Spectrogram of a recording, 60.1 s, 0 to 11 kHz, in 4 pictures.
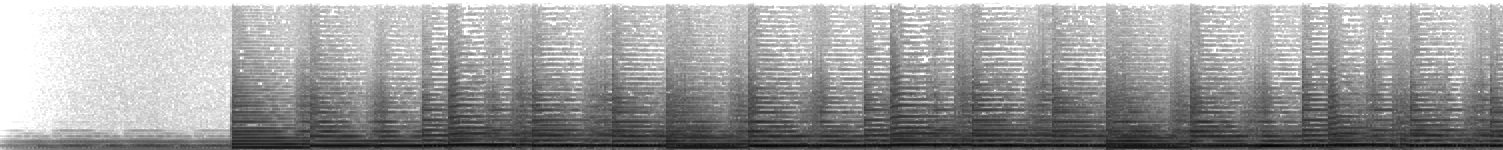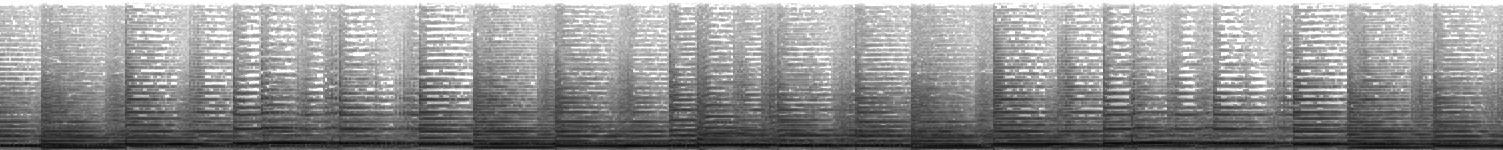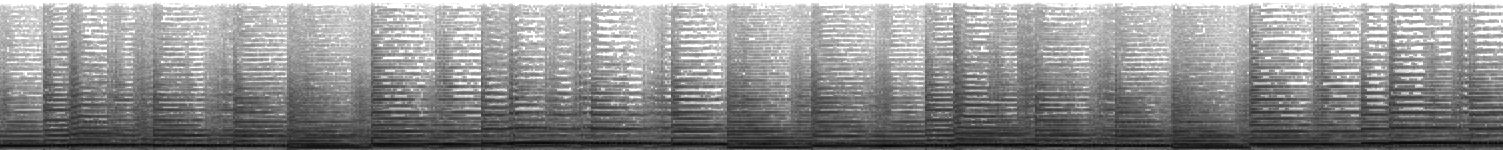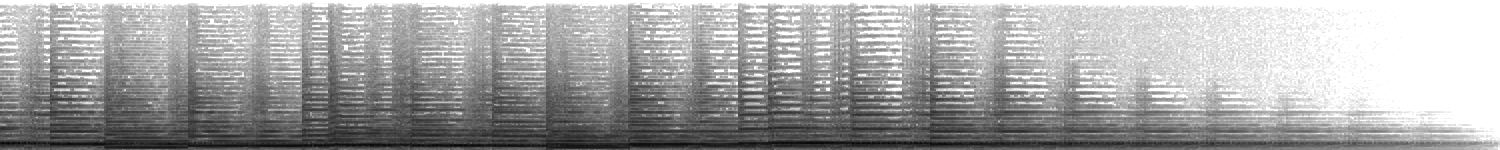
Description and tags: s dist epiano phrase appr110bpm
Several repetitions of single phrase played on my Casio synth.
Tempo is approx. 110 bpm.
distorted, distortion, echo, epiano, melody, piano, violent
